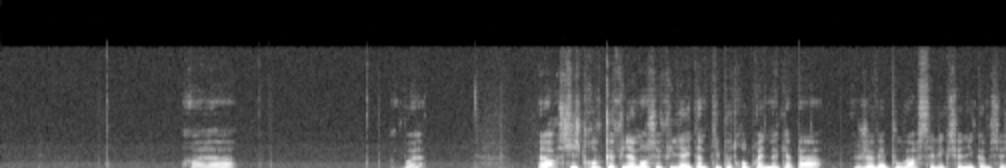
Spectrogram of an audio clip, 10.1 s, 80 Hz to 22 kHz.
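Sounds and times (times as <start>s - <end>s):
faint mouse clicks: 0.4s - 1.2s, 2.6s - 2.8s, 3.6s - 4.0s.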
